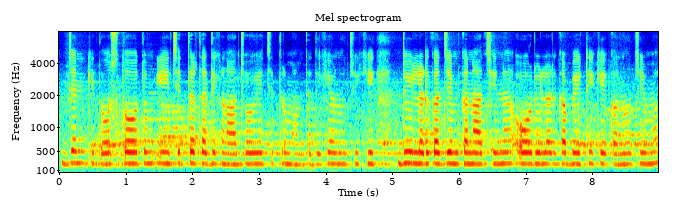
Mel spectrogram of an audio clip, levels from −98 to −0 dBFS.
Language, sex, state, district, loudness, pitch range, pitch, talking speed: Garhwali, female, Uttarakhand, Tehri Garhwal, -17 LUFS, 225-235 Hz, 230 Hz, 180 wpm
